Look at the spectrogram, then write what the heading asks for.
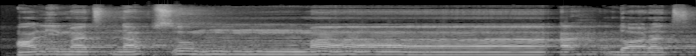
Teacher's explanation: tanda panjang ini bertemu dengan hamzah, ini mad jaiz, 4 ketukan. Ketukan kelima masuk pada a.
